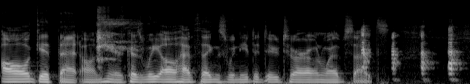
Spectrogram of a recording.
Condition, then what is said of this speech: No condition.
